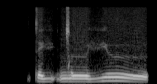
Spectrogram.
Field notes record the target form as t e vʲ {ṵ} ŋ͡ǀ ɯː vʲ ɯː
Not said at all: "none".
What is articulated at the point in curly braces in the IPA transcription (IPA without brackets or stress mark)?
ṵ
